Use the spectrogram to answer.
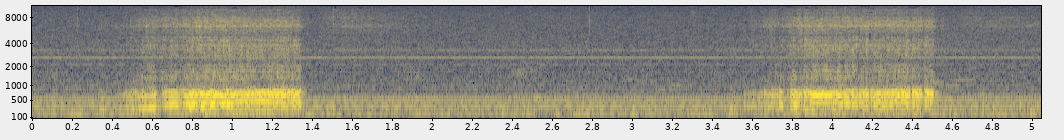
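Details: Sleeping pet puppy snoring: two regular, rattling, buzzy snores about three seconds apart in a quiet room.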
